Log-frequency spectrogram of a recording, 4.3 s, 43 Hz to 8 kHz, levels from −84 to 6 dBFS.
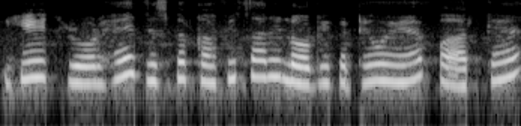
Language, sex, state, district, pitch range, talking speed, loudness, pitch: Hindi, female, Punjab, Pathankot, 260-315 Hz, 195 wpm, -16 LUFS, 280 Hz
